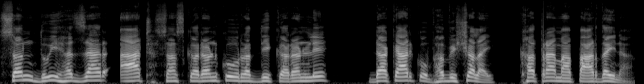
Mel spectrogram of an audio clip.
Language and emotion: Nepali, neutral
